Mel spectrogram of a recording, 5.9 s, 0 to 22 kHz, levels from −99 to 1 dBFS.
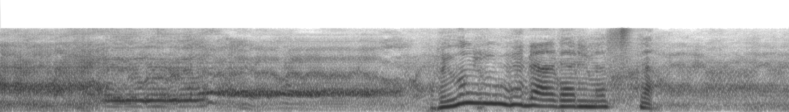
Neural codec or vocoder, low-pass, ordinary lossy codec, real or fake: codec, 16 kHz, 1 kbps, FreqCodec, larger model; none; none; fake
